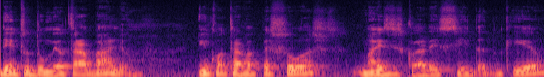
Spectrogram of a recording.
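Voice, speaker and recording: Somewhat breathy with a dark, mellow tone, a man speaks at a very slow pace. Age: 80s+. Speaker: retired union leader and woodworker. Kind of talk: oral history testimony. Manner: halting, with repetitions.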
